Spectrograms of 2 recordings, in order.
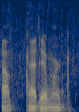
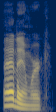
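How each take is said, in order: First: Muttered under the breath, softer; low disappointed murmur; quiet mutter. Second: Said again, louder, with a falling finish; louder, firm restatement; louder repeat. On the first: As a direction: say it to yourself, let it drop away. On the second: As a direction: repeat it out loud so everyone hears. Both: Real, not acted.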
